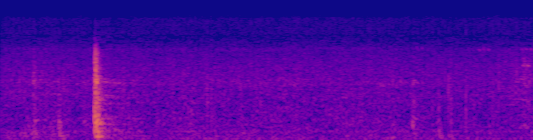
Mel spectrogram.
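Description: Near silence with the faint even hiss of an old film soundtrack, broken by one sharp click about three-quarters of a second in.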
